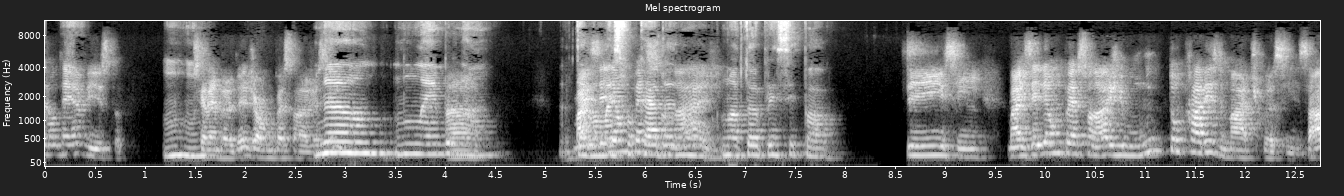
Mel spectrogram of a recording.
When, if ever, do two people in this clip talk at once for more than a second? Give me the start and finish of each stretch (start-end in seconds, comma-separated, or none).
5.3-6.8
